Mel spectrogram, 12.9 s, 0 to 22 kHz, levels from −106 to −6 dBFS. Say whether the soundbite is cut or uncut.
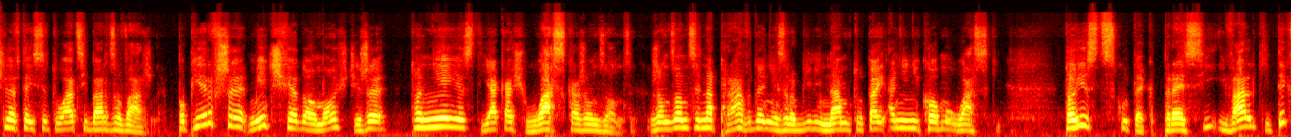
uncut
